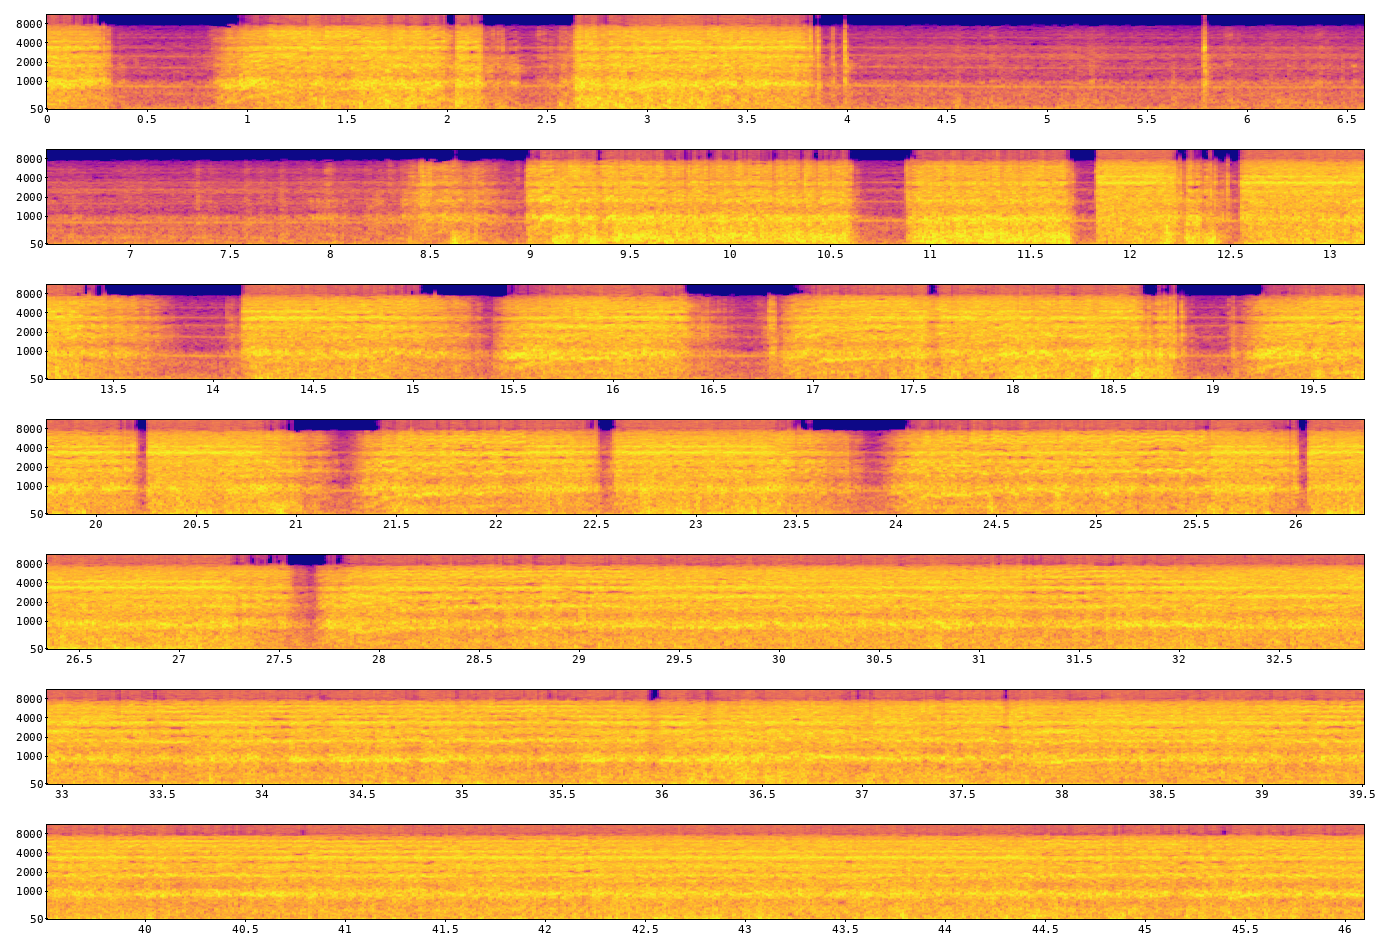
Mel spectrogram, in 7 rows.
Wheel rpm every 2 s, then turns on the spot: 80, 80, 0, 10, 50, 70, 100, 80, 100, 120, 110, 100, 160, 130, 190, 220, 220, 230, 240, 220, 220, 210, 220.
10-12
